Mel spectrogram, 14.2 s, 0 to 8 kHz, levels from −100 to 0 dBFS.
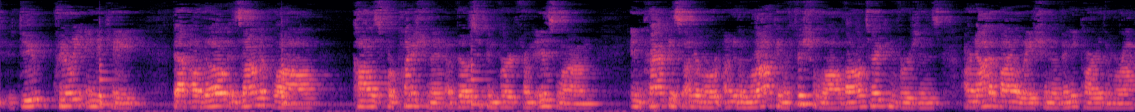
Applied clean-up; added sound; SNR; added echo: none; Bowed string instrument; 13 dB; reverberation time 0.6 s.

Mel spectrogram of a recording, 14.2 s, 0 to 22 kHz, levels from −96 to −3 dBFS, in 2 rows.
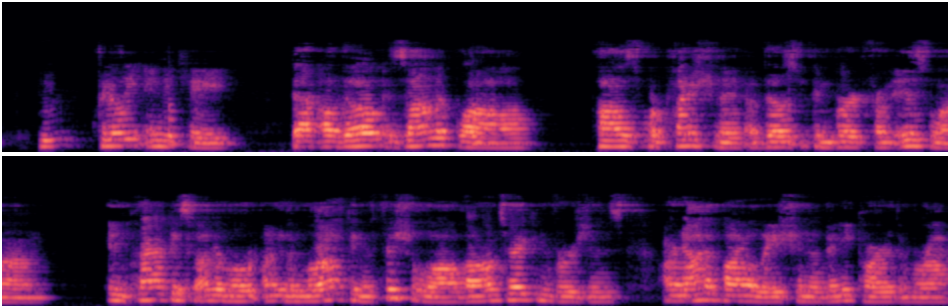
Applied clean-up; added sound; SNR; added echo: neural mask model DeepFilterNet 3.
